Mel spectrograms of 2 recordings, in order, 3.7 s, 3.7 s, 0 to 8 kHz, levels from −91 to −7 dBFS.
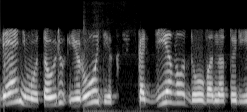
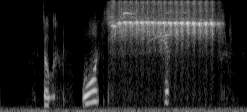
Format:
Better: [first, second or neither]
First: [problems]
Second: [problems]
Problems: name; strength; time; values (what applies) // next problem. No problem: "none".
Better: first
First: none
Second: noise reduction (neural diffusion model UNIVERSE++)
